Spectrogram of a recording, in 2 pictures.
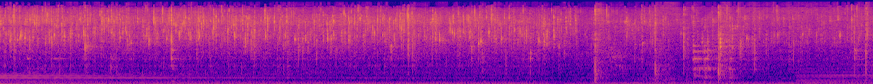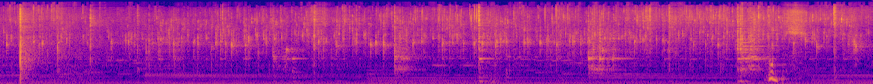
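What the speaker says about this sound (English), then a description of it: "Cook the prawns on both sides until they're golden brown." Coconut prawns frying in a pan give a steady sizzle with occasional stirring clinks and scrapes throughout, fairly soft and close, with no voices.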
